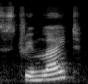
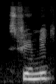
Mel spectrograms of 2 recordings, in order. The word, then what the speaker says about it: Streamlit: My favorite thing is Streamlight. Streamlit I think it's pronounced. Yes, Streamlit.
